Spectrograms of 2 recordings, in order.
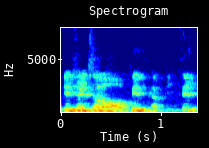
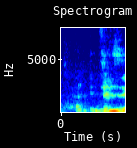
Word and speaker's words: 비틀즈: 이 사진은 비틀저 제가 경상도라서 스와 저가 발음이 애매합니다. 비틀즈 맞죠? 비틀즈.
